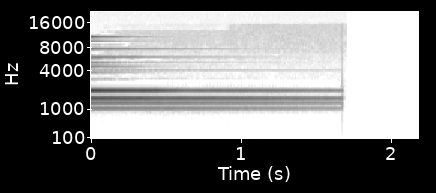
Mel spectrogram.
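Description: The ringing tail of a chime: several bell-like tones sounding together, fading slowly, then cutting off abruptly near the end.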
